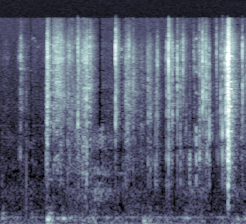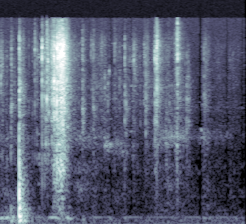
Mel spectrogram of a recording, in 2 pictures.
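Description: A baseball card pack's wrapper being torn open and crinkled by hand: a series of sharp rips and crackles, the loudest about three and a half seconds in.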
